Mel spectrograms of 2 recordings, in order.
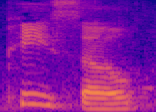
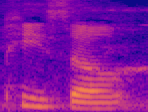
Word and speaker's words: Piso: the creation of calpurnia's piso pronounced piso it has a spelling p-i-s-o but pronounced p-e-s-o pronounced piso back the new testament the church and christianity were all the creation of the calpernius peso pronounced peso family who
